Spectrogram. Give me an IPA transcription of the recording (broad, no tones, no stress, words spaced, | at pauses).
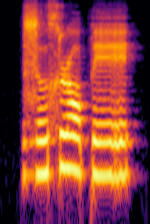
zʊx ɭɔpe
